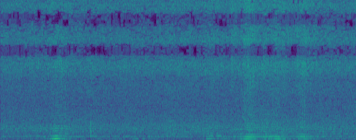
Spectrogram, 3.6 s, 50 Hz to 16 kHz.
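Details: Honey bees humming at an opened Hive IQ beehive in Australia during a stretch of beautiful autumn weather in 2023; an even, low droning buzz with brief swells as individual bees pass nearby.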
